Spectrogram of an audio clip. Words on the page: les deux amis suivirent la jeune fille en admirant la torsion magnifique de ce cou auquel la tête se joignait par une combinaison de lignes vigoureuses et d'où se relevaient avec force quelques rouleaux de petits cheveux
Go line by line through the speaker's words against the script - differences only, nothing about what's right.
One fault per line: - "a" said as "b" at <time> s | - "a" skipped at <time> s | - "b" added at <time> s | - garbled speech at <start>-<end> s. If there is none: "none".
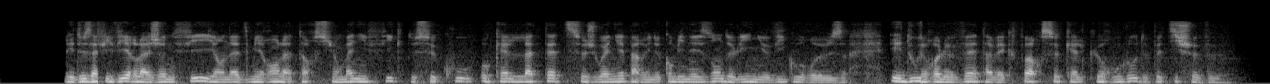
- "amis" skipped at 0.9 s
- "se" skipped at 9.2 s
